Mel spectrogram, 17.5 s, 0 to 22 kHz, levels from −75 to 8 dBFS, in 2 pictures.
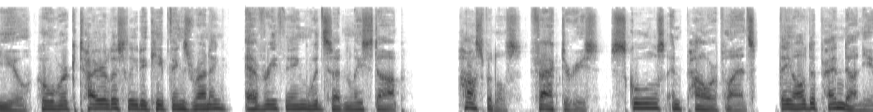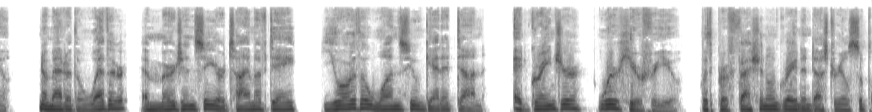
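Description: Right from the start and all the way through, the speech has hard clipping. The signal is being pushed about 7 dB past what some stage in the chain can pass, so the loudest peaks get sliced flat. Only a small share of the samples, around two percent, actually hit the ceiling. You hear it as a gritty crackle on the louder syllables, where those squared-off tops throw extra harmonics up into the high end.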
